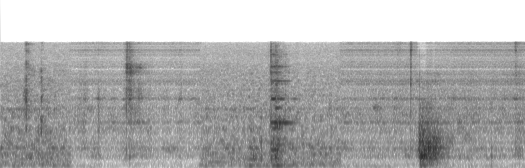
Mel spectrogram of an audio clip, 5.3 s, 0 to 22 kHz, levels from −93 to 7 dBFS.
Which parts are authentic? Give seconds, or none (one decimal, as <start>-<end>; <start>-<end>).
0.0-0.7; 2.0-3.4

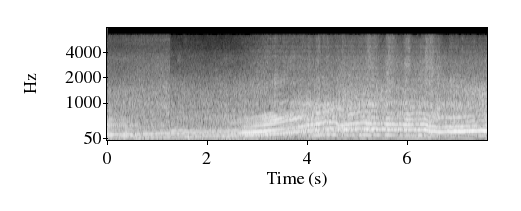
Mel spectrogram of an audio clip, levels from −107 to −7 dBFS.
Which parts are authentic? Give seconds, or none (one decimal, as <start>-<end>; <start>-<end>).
0.0-7.6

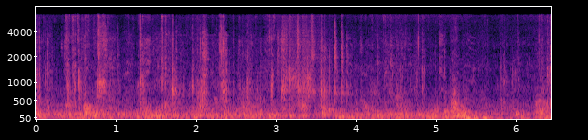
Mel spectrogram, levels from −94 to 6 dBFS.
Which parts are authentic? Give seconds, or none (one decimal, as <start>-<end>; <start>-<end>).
0.0-3.0; 3.7-6.4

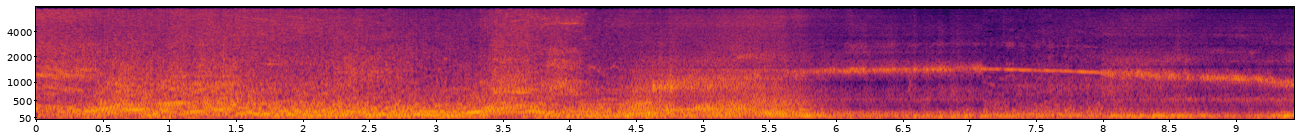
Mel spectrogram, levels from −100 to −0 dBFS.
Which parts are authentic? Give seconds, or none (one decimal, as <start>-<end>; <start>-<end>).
0.0-4.4; 7.1-8.0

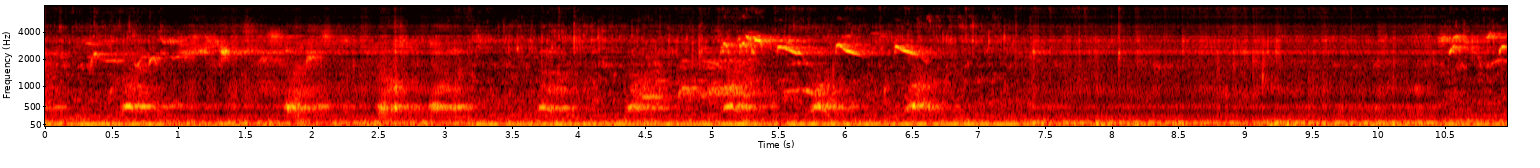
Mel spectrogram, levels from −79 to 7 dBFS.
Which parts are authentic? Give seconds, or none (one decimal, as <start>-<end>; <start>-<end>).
0.0-1.0; 3.2-7.4; 10.5-11.0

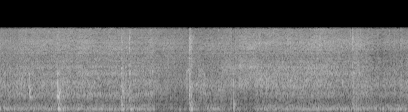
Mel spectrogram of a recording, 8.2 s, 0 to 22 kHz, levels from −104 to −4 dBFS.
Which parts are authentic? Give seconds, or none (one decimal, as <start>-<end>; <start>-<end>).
0.0-3.1; 4.1-4.5; 5.1-8.2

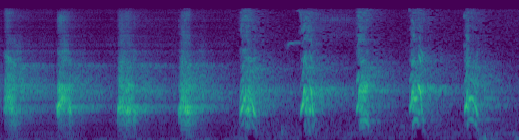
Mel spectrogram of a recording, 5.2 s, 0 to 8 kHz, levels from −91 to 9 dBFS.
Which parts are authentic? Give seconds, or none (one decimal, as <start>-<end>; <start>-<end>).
2.3-5.2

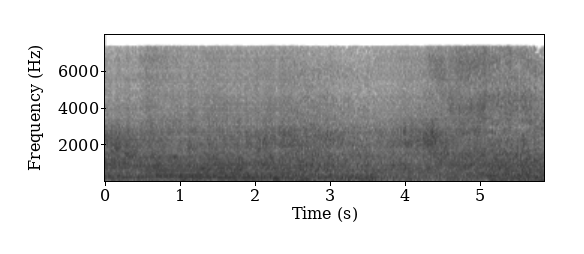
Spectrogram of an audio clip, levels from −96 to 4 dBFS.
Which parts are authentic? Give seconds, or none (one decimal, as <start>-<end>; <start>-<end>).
2.5-3.6; 5.1-5.9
